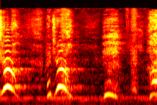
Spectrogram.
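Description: A boy crying into a tissue: about three short, hitching sobs that rise and fall in pitch, with breaths between them, over soft background music.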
